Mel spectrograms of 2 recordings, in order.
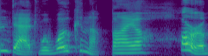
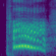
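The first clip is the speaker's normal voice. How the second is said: high rolled purr; 5 dB louder than usual. Acted. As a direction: purr it out like a cat. Girl playing cat, purring.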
